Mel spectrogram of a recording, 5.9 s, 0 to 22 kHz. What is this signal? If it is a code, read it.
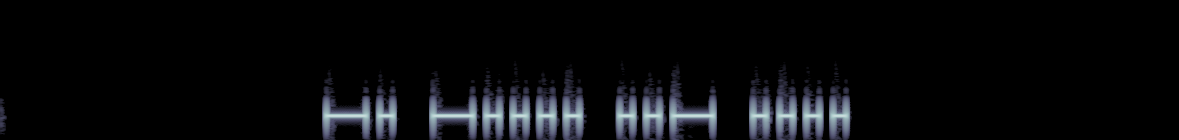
Morse code, heard as a keyed tone, about 18 wpm, 700 Hz. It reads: N6UH
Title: Speed Racing - USA 1x2 Call Signs 15wpm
